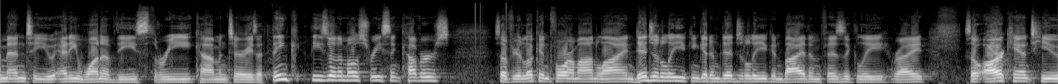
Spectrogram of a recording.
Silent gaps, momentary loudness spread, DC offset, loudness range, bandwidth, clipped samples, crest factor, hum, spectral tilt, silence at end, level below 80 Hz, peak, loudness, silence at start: none; 6 LU; under 0.1%; 2 LU; 16.5 kHz; under 0.1%; 14 dB; none; -4.5 dB/octave; 0 s; -56 dBFS; 0 dBFS; -14 LUFS; 0 s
